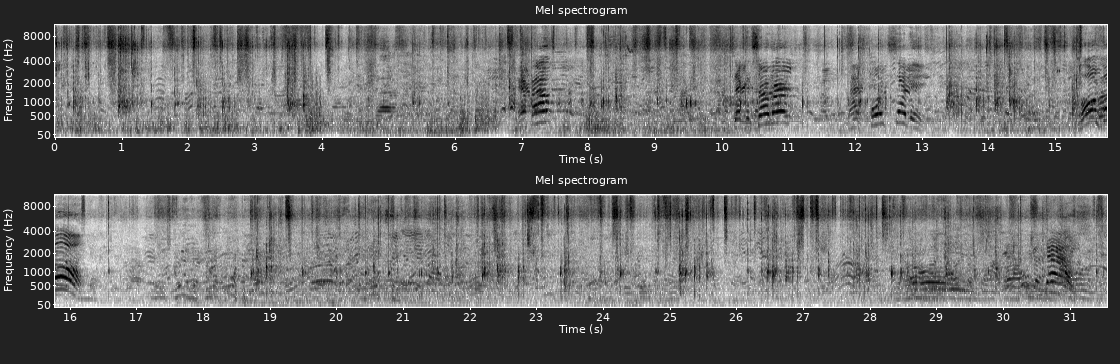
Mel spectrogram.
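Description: One-wall paddleball rally: solid paddles striking a rubber ball and the ball smacking the concrete wall, a string of sharp, hollow knocks, with short shouts from players and onlookers in between.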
